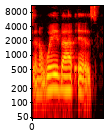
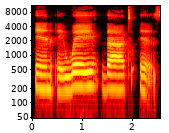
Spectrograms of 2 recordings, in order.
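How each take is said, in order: First: Said in the usual way. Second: Slow, measured choral reading; word by word. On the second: Shown as a demonstration. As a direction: say it slowly so the class can join in. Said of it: "let's do it together".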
